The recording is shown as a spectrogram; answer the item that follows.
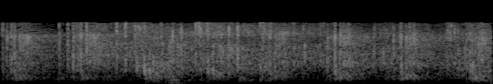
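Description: Faint, scattered applause from members in a large parliamentary chamber, starting as a speech ends.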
